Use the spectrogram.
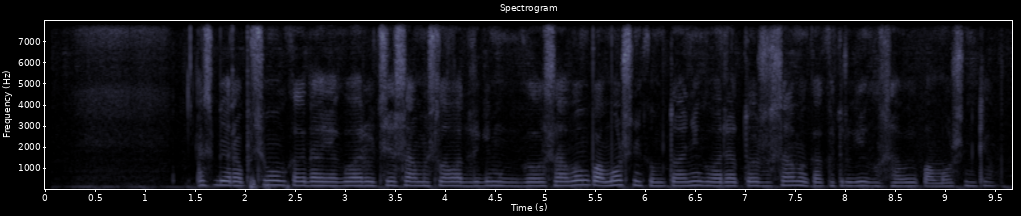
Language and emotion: Russian, neutral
